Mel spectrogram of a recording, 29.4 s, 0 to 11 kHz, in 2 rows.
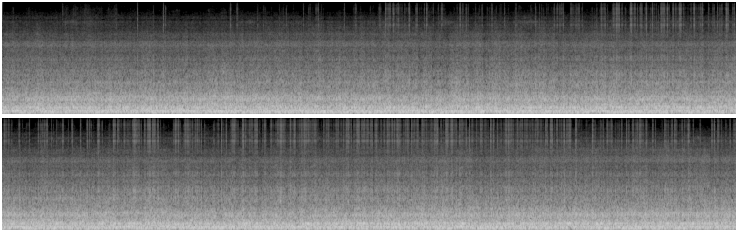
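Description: Steady running noise heard inside the passenger cabin of an E5 series Shinkansen travelling along the line: a loud, even rumble of wheels and rushing air, with a faint steady hum underneath.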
